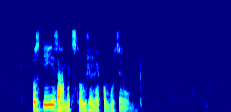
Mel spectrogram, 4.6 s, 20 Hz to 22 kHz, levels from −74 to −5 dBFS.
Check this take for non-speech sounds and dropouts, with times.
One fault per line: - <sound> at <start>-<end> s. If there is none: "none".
none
